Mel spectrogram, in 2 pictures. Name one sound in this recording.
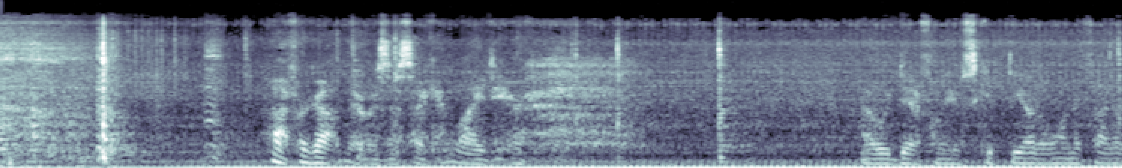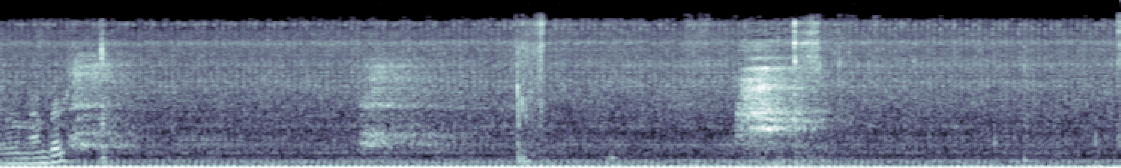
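A car engine idles quietly nearby.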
